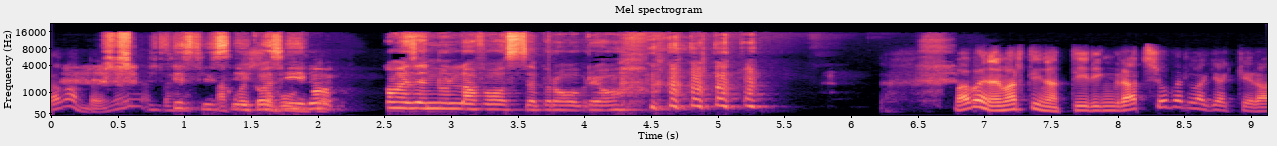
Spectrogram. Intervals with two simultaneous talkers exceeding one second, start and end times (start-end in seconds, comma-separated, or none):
0.9-2.2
